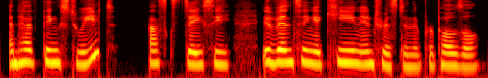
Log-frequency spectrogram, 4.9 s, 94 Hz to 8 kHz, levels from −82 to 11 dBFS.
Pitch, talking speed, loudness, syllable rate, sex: 215 Hz, 170 wpm, -21 LUFS, 5.4 syllables/s, female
